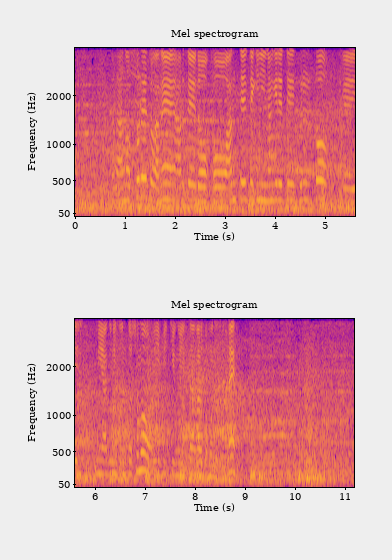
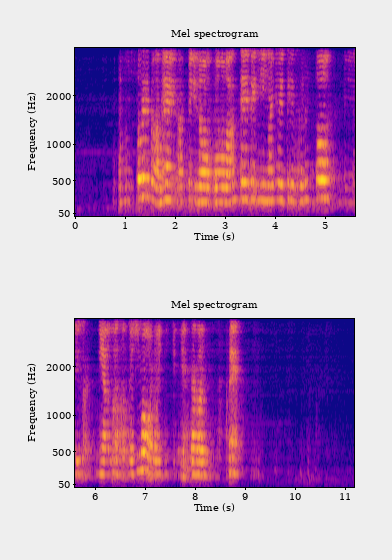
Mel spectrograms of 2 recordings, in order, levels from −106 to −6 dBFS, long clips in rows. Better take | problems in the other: first | noise reduction (neural mask model DeepFilterNet 3)

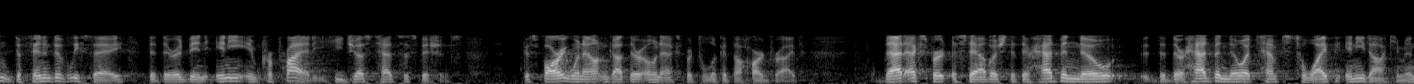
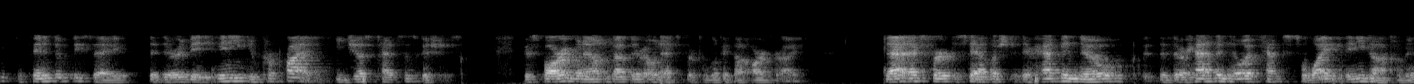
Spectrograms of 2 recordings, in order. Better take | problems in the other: first | noise reduction (neural mask model DeepFilterNet 3)

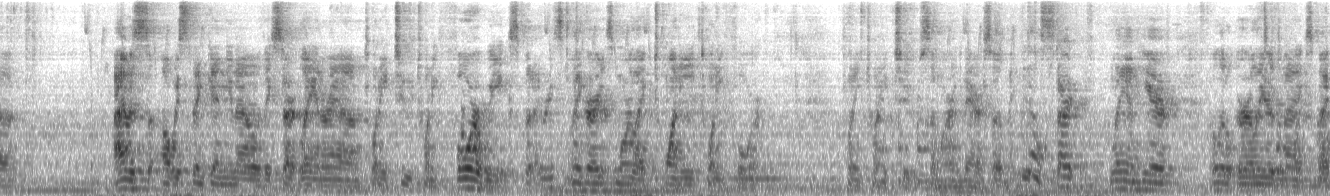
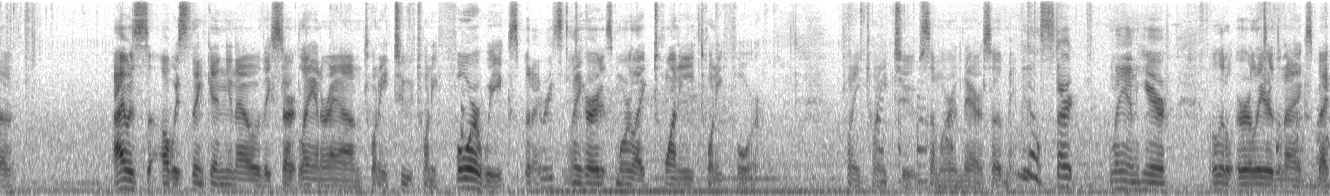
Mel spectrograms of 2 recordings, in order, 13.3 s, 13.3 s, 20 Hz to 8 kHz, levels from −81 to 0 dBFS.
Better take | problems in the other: second | background sound (Bird); 15 dB below the speech // room echo; dies away in 0.8 s

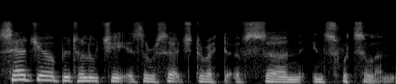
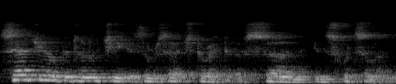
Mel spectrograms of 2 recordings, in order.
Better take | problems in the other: first | room echo; dies away in 0.9 s

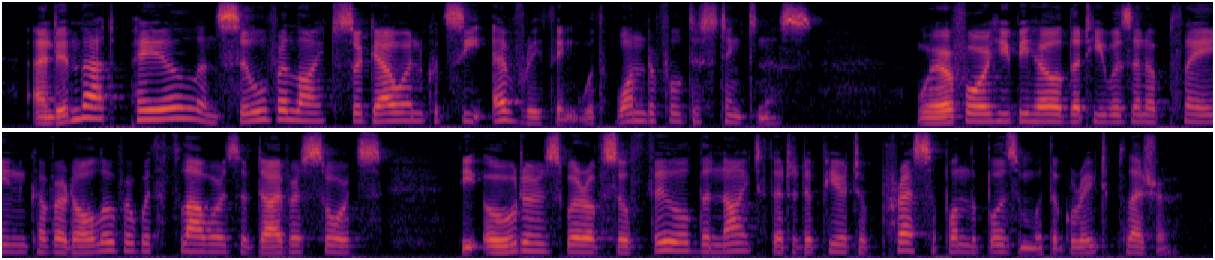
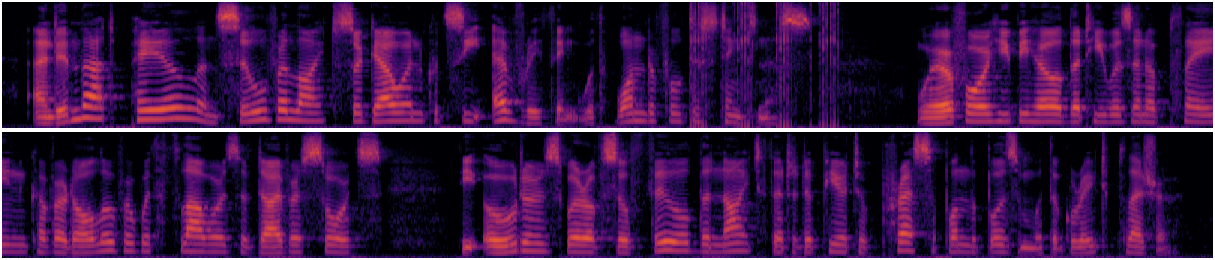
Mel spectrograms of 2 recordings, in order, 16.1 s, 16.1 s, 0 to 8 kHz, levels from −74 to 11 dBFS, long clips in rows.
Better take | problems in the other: first | background sound (Insect); 14 dB below the speech

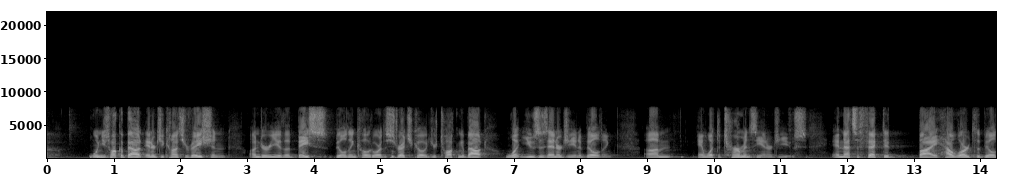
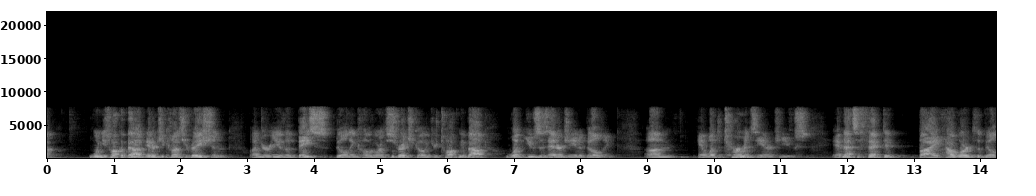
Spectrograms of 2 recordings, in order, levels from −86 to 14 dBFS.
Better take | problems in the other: first | room echo; dies away in 0.3 s

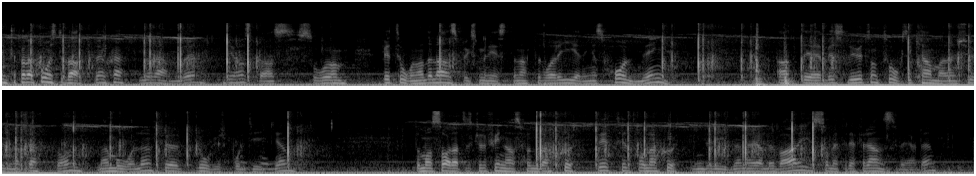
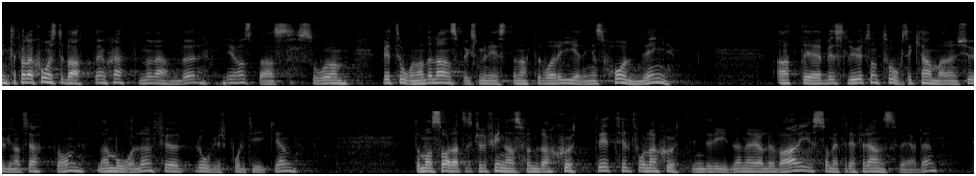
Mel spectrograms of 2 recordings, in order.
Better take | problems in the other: second | background sound (Fireworks); 5 dB above the speech

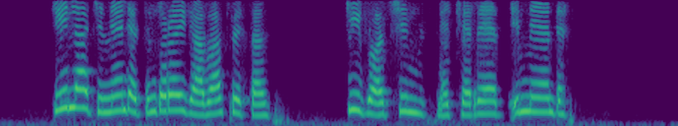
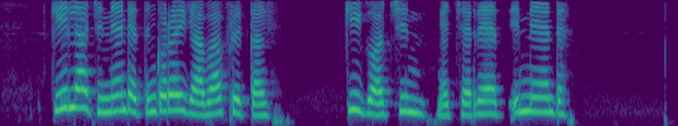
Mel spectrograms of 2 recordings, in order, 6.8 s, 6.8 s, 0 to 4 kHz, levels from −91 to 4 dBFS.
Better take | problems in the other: second | noise reduction (neural mask model Resemble Enhance denoiser)

